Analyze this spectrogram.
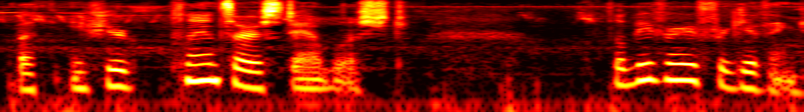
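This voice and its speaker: A woman speaks quietly. Her pace is fairly quick. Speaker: farmer and homesteading vlogger. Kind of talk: casual vlog narration. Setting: outdoors on a farm. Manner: quiet, keeping voice down.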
